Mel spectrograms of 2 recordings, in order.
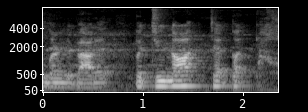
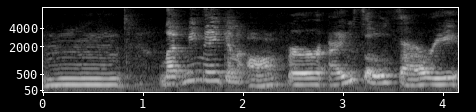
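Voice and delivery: high, slow mock-apologetic voice; guilt-struck apologizer; 4 semitones higher, slower than usual. Imagined ex coming back to make amends, mock guilty. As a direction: draw out a put-on, pleading apology. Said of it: "now the guilt hits them".

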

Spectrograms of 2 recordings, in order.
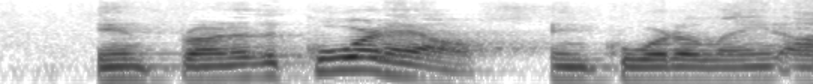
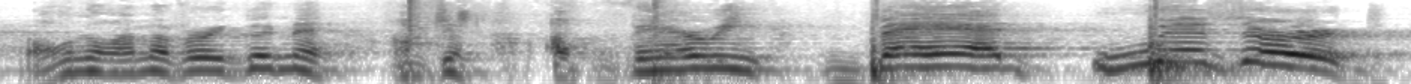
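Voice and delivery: higher, hammed-up wizard, half laughing; wizard's voice; 7 semitones higher, 3 dB louder than usual. The wizard answering Dorothy, hammed-up and amused. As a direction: wave it off like the wizard. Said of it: "He, she said".

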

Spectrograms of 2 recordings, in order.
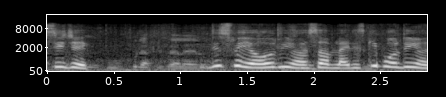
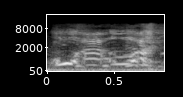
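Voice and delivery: monkey hoots; 8 semitones higher than usual. Pretend. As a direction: hoot it like an excited monkey. Mother copies child's monkey sound.

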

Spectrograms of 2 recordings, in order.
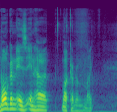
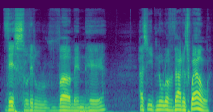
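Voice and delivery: mildly hammed-up, louder angry complaint; indignant accusation; 6 dB louder than usual. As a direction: point the blame with mock outrage. Acted accusation of food thief.

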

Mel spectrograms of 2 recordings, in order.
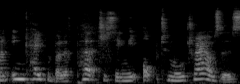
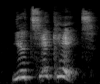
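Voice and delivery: loud, higher rude snap; snapping rudely; 12 semitones higher, 8 dB louder, slower than usual. A narrator's reading. Inspector snaps rudely at Virgo. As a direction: bite the words off at her. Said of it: "snapped the m-, mortal rudely".

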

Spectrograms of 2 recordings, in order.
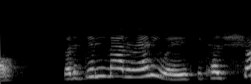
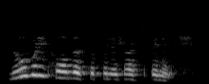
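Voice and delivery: ordinary delivery, nothing marked

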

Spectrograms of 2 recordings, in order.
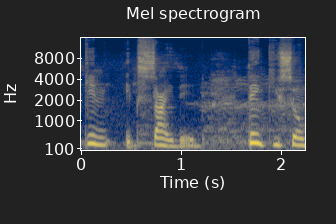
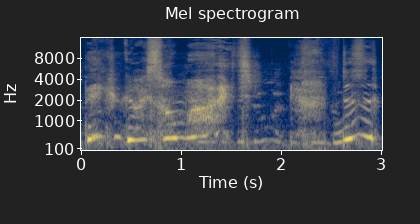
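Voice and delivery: high, emotional squeal of gratitude; real fanboy joy, voice way up high; overwhelmed, near tears; 8 semitones higher than usual. Real, not acted. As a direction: gush thanks as if about to cry. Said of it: "I'm literally gonna cry in a minute".

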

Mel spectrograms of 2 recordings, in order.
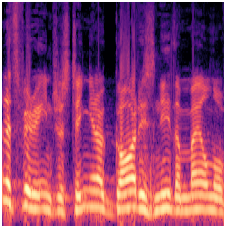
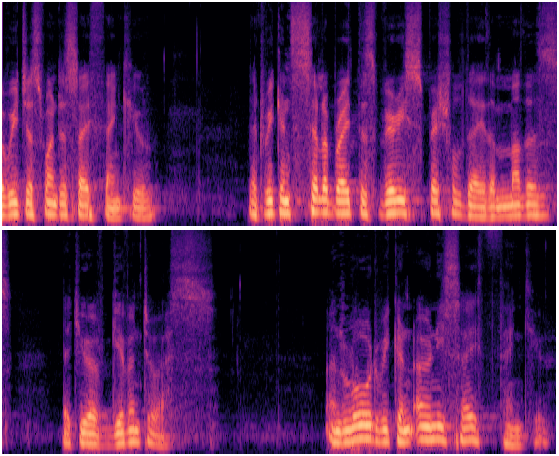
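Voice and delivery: soft, lower, reverent prayer voice; 4 semitones lower, 6 dB quieter than usual. Real, not acted. Pastor praying thanks for mothers, soft reverent prayer. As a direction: pray quietly and gratefully.

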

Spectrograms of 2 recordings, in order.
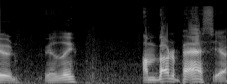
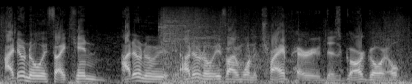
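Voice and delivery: fast nervous rambling; 2 semitones lower, much faster than usual. Real, not acted. Rushed worry mid-fight.

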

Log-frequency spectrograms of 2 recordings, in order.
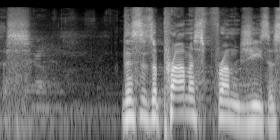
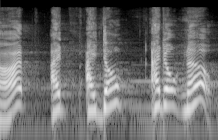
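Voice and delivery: higher-pitched, stammering confusion; flustered thief; 9 semitones higher, 4 dB louder than usual. Acted. Thief answering the angel at heaven's gate, flustered. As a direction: stumble over a baffled answer.

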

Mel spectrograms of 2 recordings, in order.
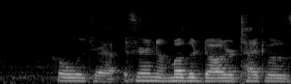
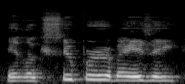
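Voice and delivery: excited; 2 semitones higher, 9 dB louder than usual. Real, not acted. Enthusing about food.

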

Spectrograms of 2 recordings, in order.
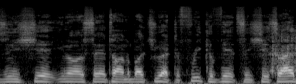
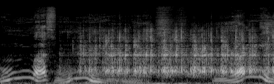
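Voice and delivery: appreciative yummy; 4 semitones higher than usual. Retold or imitated. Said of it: "I was like".

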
